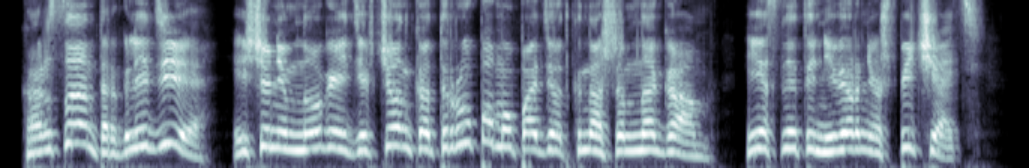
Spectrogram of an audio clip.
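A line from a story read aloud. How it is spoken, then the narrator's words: Shouted. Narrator (Russian): выкрикнул Вийон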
